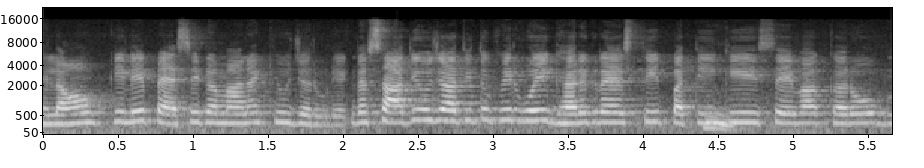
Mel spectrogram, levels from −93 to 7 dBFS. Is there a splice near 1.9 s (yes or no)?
yes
